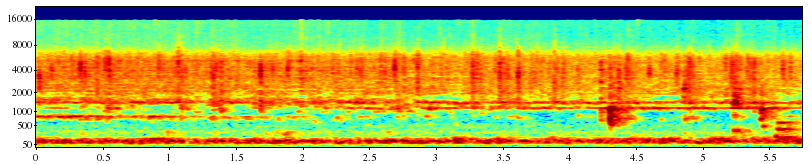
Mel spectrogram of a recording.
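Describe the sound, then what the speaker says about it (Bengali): Spice paste frying in a pan for a jackfruit and prawn dish, with a soft, steady sizzle and a few light clinks and scrapes, moderately quiet and without talk. "মশলাটাকে ভালো করে কষে নেব।"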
